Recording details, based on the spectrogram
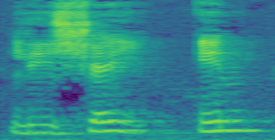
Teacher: یا ساکن سے پہلے زبر ہے تو یا لین ہے، ہم نے جلدی پڑھنا ہے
